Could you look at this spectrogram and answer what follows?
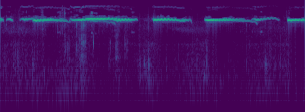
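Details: Nestling short-toed treecreepers beg during feeding: long, sibilant high-pitched notes held for up to a second, separated by brief pauses, with faint rustling.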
